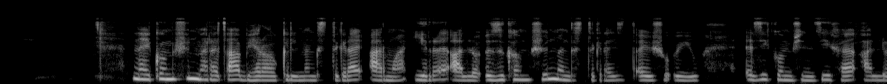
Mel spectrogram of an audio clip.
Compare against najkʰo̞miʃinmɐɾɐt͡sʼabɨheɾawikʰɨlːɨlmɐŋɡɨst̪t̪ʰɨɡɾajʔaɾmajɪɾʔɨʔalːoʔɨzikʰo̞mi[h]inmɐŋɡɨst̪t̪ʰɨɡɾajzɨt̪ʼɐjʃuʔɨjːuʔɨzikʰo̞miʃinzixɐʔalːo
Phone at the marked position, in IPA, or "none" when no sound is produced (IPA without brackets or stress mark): ʃ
